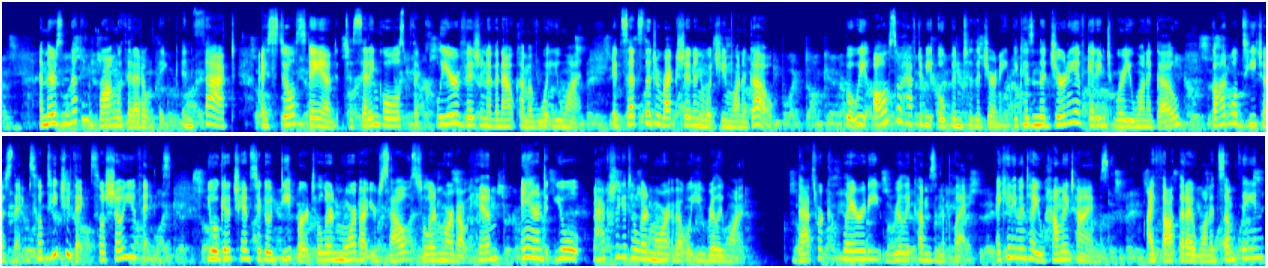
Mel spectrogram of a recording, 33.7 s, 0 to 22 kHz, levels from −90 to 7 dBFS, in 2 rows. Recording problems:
voice in the background; noticeable; throughout; 15 dB below the speech

